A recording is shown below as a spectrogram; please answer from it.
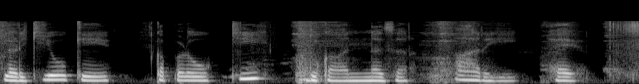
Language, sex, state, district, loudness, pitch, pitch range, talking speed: Hindi, female, Madhya Pradesh, Katni, -15 LUFS, 180 Hz, 170-200 Hz, 85 wpm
